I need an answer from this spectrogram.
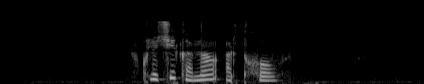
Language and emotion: Russian, neutral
